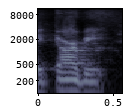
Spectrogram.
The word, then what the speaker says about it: Derby: Because the way we, D-E-R-B-Y, it, you know, for American English, that would be Derby. But you guys still say Darby.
